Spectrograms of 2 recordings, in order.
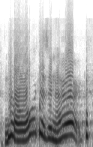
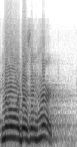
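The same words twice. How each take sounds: First: Higher and louder, laughing through 'it doesn't hurt'; laughing mock denial. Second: Higher, slow, pretend-brave 'No, it doesn't hurt'; mock denial. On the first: Teacher imitating the student's fake denial while laughing. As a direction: play the fibbing student, giggling. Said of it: "Doesn't hurt, huh?". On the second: Teacher imitating a hit student's denial, slow and higher. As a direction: play the student insisting it doesn't hurt. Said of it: "and then he says".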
